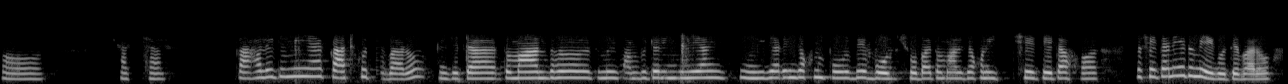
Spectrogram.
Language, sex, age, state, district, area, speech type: Bengali, female, 30-45, West Bengal, Jhargram, rural, conversation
